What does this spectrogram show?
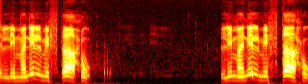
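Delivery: لمن المفتاح linked slowly as limani-lmiftah; slow, joining لمن to المفتاح with a kasra; joined Arabic reading. Shown as a demonstration. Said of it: "پہلے کو کسرہ دیں گے".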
